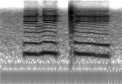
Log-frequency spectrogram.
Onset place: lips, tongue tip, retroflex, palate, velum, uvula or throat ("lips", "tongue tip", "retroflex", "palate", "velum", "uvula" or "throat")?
tongue tip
